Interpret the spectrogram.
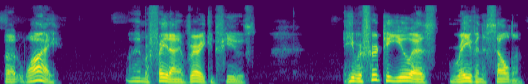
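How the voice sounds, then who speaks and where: A man's voice: mid-range voice, animated, takes it slowly, pauses often, sharp tone, dry recording. A man playing a young, deferential, bewildered mathematician in a radio drama, hesitant and polite. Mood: confused, wary.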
